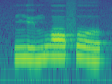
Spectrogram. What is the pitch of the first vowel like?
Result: low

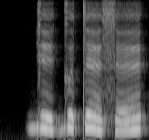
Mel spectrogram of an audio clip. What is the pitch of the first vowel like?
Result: falling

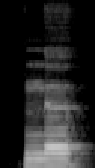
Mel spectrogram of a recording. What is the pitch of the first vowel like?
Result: high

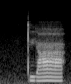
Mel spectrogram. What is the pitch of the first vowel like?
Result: high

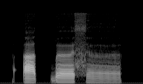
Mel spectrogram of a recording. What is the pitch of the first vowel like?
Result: low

